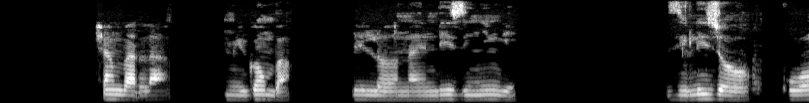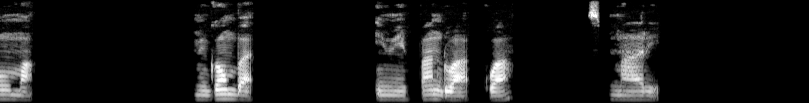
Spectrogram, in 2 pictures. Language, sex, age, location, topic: Swahili, male, 36-49, Wajir, agriculture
